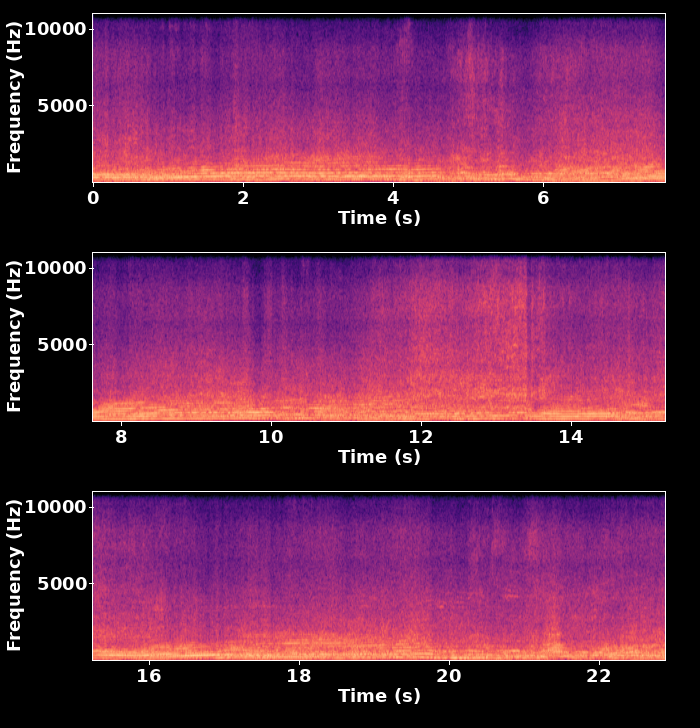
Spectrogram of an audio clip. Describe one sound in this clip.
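Car engines roar and rev loudly, rising and falling in pitch.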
